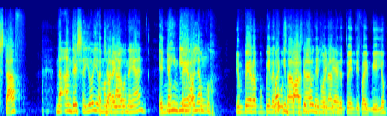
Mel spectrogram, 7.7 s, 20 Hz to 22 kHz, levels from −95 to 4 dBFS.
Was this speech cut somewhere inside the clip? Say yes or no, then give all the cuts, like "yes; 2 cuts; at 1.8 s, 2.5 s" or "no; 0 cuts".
no; 0 cuts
